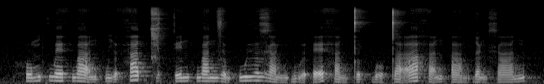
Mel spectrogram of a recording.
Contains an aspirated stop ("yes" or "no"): no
